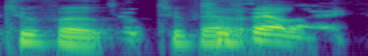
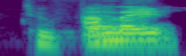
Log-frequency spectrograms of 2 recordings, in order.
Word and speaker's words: Tufele: Is it Tufalele? Tufele.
